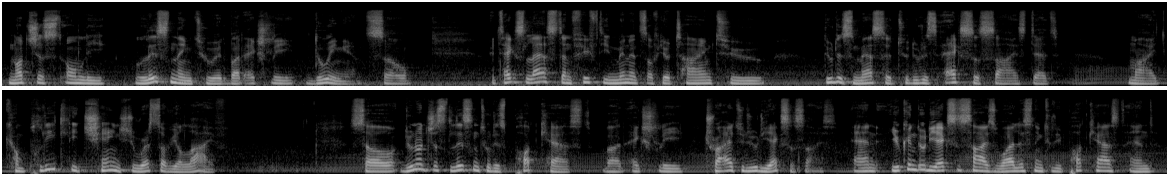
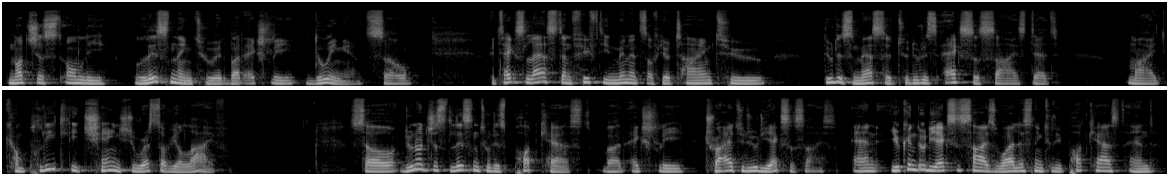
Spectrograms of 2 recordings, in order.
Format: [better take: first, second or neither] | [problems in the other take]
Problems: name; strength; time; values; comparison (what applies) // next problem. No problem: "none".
second | traffic noise; faint; throughout; 25 dB below the speech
